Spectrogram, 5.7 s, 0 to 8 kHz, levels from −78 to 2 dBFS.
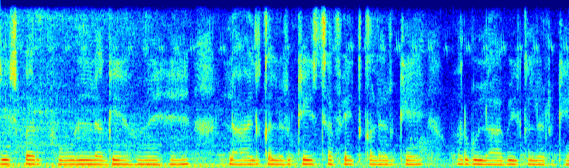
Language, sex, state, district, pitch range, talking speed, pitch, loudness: Hindi, female, Punjab, Kapurthala, 185-195 Hz, 170 wpm, 190 Hz, -17 LUFS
